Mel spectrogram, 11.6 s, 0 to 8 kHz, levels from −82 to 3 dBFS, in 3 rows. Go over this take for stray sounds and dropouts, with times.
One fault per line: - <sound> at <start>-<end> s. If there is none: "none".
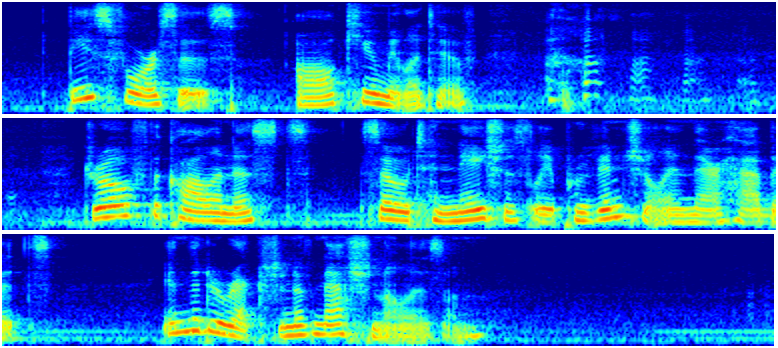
- laugh at 2.7-4.0 s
